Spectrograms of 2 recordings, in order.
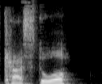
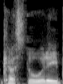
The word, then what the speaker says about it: Castore: I'm sorry to have to break it to you because I was labouring under this misapprehension as well that it's pronounced Castor, not Castore, but it was such a good line for the opening of the pod that I went with it.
